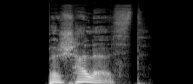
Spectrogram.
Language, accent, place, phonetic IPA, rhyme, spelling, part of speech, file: German, Germany, Berlin, [bəˈʃaləst], -aləst, beschallest, verb, De-beschallest.ogg
- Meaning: second-person singular subjunctive I of beschallen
